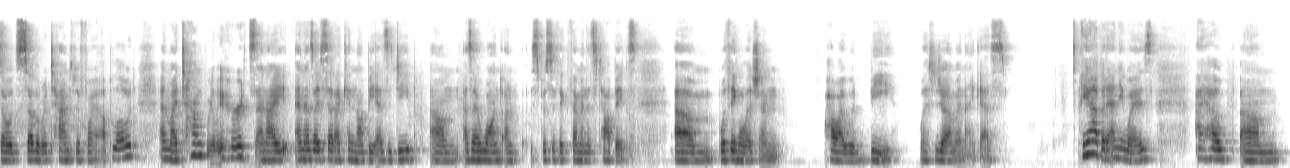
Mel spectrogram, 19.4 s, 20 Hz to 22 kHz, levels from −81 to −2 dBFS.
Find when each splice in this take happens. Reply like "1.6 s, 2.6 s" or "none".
none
